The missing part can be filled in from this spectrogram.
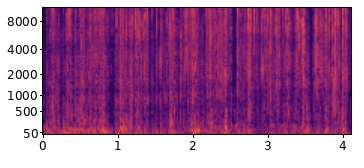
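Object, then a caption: Thin plastic bag. A small, thin, empty transparent plastic bag is crumpled and rubbed between the fingertips of both hands just above a microphone. The result is a dense, continuous crinkling with sharp, bright crackles riding over a soft low rumble, rising and dipping in short bursts for about four seconds.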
